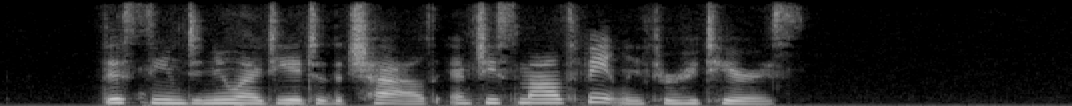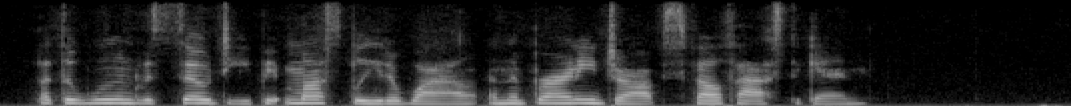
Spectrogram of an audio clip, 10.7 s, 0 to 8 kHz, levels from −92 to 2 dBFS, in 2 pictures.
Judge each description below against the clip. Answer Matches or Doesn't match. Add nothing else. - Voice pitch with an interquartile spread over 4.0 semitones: Doesn't match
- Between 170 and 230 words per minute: Matches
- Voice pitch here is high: Matches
